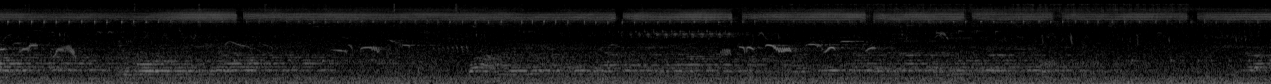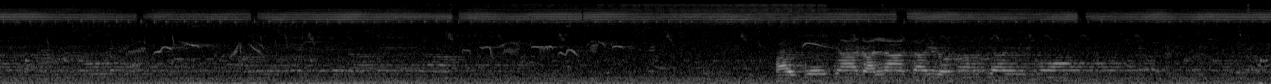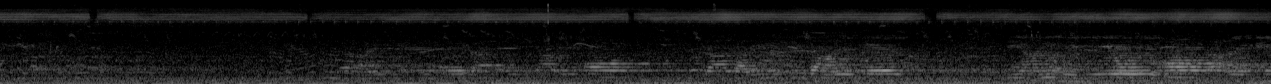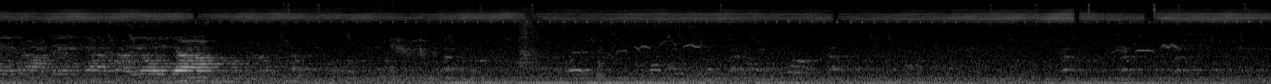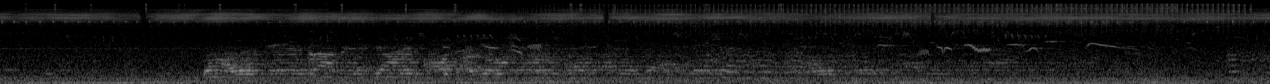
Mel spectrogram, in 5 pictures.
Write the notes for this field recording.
Ambience from Agora, Ancient Messene, with distant amplified voice echoing from the hills. Thanks to Tuned City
